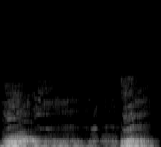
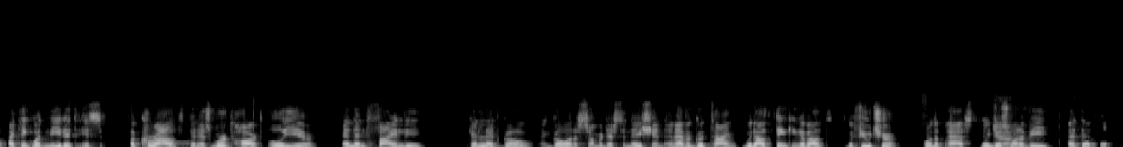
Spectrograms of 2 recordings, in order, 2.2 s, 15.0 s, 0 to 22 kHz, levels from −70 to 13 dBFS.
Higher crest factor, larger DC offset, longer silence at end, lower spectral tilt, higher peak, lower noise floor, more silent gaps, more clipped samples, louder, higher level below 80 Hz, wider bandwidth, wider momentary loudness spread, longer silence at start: about the same, 18 dB vs 18 dB; neither; about the same, 0.1 s vs 0.2 s; about the same, -7 dB/octave vs -6 dB/octave; about the same, -2 dBFS vs 0 dBFS; second, -39 dBFS vs -76 dBFS; neither; neither; about the same, -19 LUFS vs -17 LUFS; first, -50 dBFS vs -70 dBFS; first, 11 kHz vs 7 kHz; first, 22 LU vs 9 LU; about the same, 0 s vs 0 s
